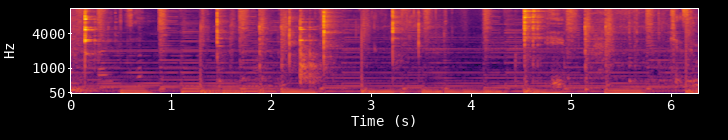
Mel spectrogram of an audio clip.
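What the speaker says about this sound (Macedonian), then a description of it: "да го промешам за да направам убави ќофтиња" A spoon clinks and scrapes steadily against a bowl while fish and vegetable kofta mixture with egg is stirred, a busy rhythmic stream of close metallic knocks.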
